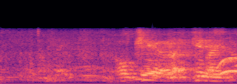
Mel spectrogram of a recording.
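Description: A man's voice preaching into a handheld microphone, quieter at first and much louder from about a second in.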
